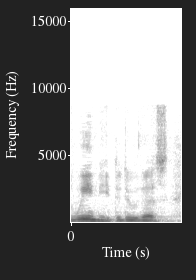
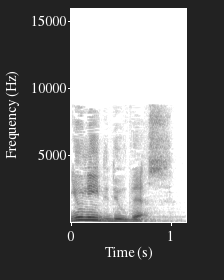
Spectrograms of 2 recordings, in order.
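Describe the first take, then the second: First: Lower, softer suggestion with "We"; inclusive. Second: Pointed "You", pressed on the listener; finger-pointing. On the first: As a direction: bring them gently in with you. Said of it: "Much more effective is". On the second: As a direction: order them about, a bit emphatically. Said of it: "with the finger pointing". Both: Shown as a demonstration.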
